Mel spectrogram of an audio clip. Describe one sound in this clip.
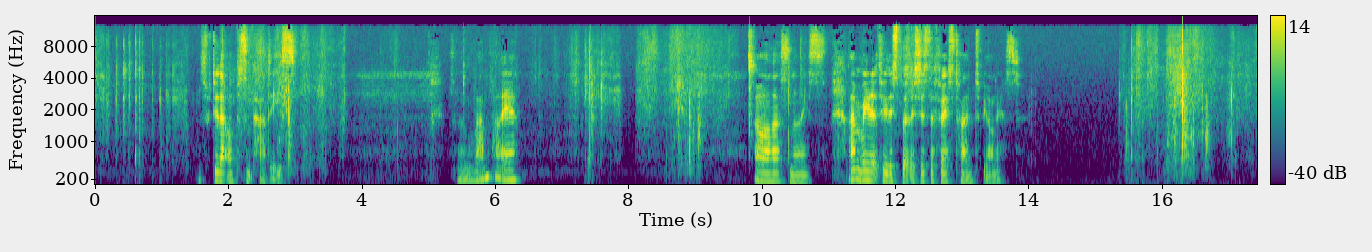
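Paper pages rustle and flip as a book's pages are turned.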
